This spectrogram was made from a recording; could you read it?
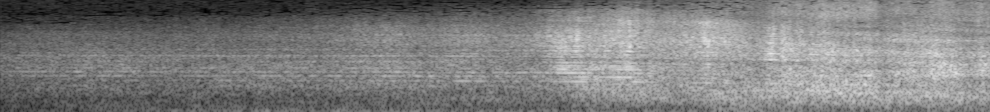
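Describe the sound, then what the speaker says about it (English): Ryanair jet bound for Faro on its takeoff roll at Manchester Airport, a steady engine roar heard from a distance that swells louder and brighter as thrust builds, with no talk. "Ryanair to Faro now on the roll."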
